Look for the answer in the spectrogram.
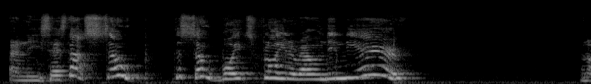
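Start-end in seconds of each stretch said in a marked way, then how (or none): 0.7-4.1 high, loud astonishment rising to the end; amazed exclamation. A narrator's reading. Daddy seeing soap float in the air, astonished. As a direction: exclaim in mounting disbelief.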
